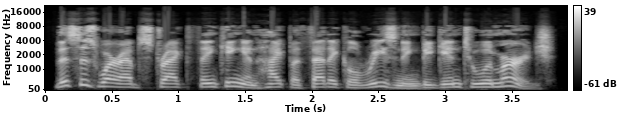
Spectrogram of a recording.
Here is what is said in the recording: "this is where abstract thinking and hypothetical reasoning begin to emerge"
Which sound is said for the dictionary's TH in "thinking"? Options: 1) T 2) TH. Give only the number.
2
